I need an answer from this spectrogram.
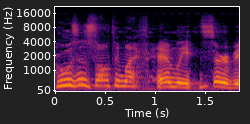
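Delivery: put-on furious yelling, angry scream pitched high. Retelling a tall player storming toward the bench: imitating Vlade Divac screaming.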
